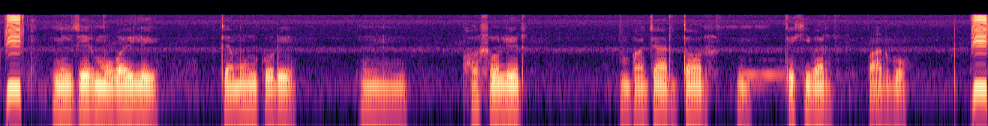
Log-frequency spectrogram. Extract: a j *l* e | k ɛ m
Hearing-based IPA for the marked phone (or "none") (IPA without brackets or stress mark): l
